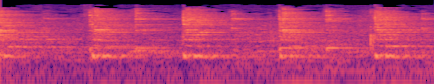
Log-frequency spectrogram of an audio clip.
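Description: A metal bell of the cowbell kind, struck in a steady beat of about two strokes a second, each stroke ringing briefly at a clear pitch, as part of West African-style percussion accompaniment.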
